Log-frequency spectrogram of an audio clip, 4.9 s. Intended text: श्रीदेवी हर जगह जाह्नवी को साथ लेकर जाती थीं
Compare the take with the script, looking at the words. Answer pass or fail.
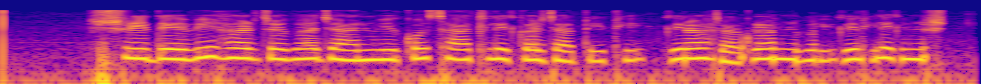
fail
